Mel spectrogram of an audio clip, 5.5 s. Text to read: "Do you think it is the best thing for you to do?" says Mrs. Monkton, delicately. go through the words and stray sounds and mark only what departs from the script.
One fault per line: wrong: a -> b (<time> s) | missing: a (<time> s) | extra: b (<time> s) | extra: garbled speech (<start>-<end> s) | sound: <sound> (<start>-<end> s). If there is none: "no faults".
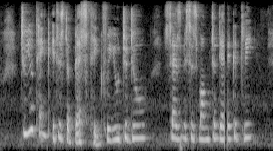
sound: dropout (4.5-4.6 s)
